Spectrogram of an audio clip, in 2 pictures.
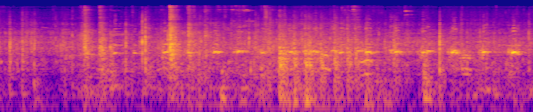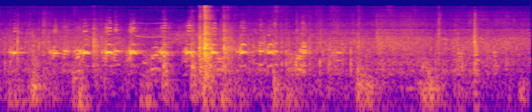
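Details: Canada geese fighting, giving loud harsh honks in rapid irregular bursts with a steady higher nasal tone running through the middle, against a noisy outdoor background.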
